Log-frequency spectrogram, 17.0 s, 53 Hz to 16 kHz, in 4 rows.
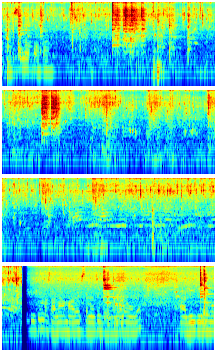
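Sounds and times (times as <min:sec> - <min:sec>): tap water running into a sink: 0:00.0 - 0:13.2
crockery knocking against sink: 0:11.5 - 0:11.7.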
